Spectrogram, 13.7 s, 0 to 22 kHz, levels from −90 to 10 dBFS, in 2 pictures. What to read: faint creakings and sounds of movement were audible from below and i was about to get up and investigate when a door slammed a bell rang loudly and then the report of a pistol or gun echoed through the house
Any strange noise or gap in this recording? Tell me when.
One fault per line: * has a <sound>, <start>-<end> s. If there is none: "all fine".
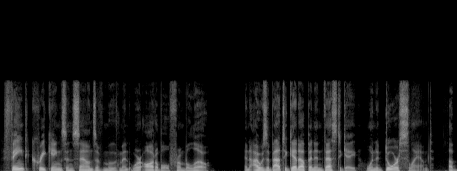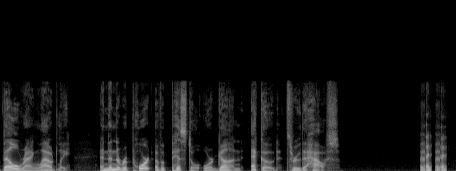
* has a laugh, 13.2-13.6 s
